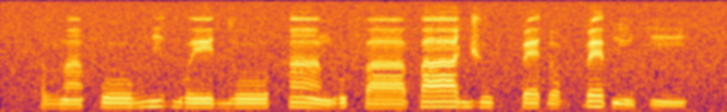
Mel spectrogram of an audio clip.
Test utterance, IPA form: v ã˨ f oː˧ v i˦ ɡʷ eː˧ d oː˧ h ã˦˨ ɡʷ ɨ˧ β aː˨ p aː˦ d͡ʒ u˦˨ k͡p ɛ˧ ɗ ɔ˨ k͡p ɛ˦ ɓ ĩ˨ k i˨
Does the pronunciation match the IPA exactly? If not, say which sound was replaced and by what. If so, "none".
β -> f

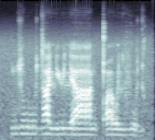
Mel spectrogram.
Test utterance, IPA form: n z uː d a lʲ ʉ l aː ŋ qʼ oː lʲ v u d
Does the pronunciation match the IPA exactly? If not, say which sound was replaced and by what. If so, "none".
l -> lʲ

